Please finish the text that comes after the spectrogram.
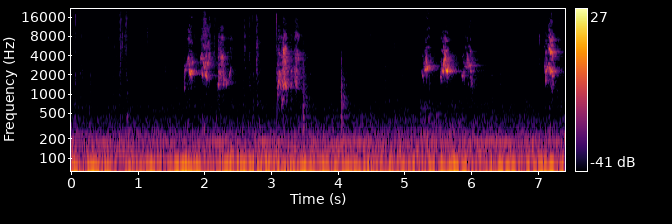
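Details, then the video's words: Budgerigar chirps come in scattered short bursts: a few harsh squawky notes, pauses of near silence, then another quick cluster of scratchy chirps toward the end, over a constant low background hum. "BUDGIES CHIRPING SOUND"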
